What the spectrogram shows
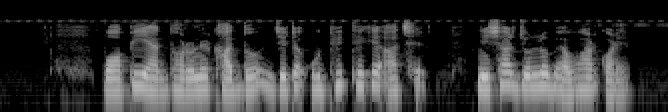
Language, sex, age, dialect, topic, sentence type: Bengali, male, 18-24, Northern/Varendri, agriculture, statement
